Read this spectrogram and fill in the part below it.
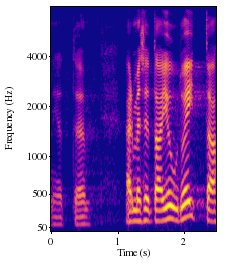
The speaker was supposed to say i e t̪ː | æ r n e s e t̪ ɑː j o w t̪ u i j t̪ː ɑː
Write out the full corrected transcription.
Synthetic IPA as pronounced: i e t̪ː | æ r m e s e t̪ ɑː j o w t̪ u e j t̪ː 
